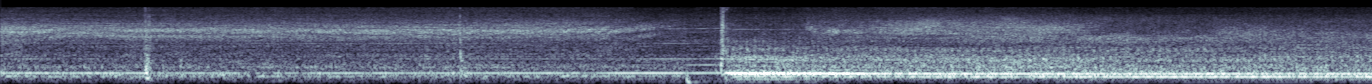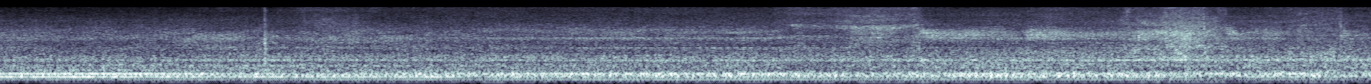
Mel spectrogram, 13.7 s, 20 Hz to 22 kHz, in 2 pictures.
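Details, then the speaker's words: Eureka The Boss Smart Vac 4870 GZ upright vacuum with replaced belt and wooden brushroll; steady motor whine with coarse whirring brushroll on top, runs smooth otherwise; noise mostly from brushroll. "this thing does run pretty smooth the only amount of noise this thing makes is mostly coming from the brushroll"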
